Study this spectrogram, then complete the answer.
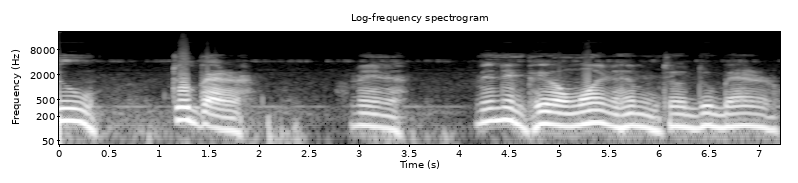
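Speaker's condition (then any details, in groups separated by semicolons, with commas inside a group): Multiple sclerosis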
